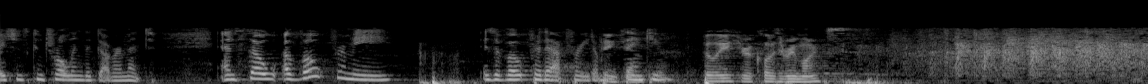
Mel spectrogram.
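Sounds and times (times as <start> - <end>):
speech: 0.0 - 4.0, 4.8 - 8.6
audience applause: 8.8 - 11.4.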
